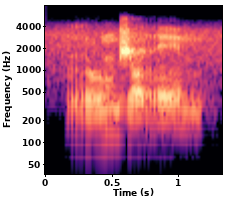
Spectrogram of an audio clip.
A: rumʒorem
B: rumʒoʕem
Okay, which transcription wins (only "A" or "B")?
A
